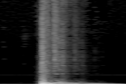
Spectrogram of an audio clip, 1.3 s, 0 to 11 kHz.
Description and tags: Wall Bump 1
A single bump sound from me accidentally hitting the wall while recording videos. I liked the sound of it so I uploaded it here. It was recorded with a Blue Yeti Microphone using Audacity.
hit, dry, surface, wood, wall, hollow, thump, thud, knock, bump, low-pitch, impact, low-rumble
